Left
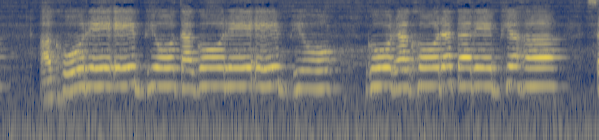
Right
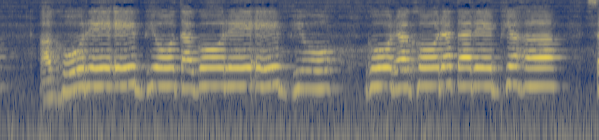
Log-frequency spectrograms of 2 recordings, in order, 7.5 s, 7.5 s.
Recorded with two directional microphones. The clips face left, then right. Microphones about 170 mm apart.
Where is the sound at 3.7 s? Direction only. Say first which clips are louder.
Right 1 dB; 35° right (ahead or behind).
